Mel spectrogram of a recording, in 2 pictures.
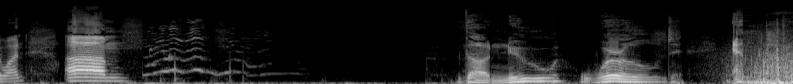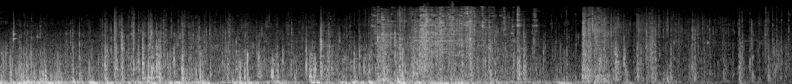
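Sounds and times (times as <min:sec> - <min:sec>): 
speech: 0:00.0 - 0:01.8, 0:04.6 - 0:08.7
wall breaking apart as a sound effect with crashing and shattering: 0:07.2 - 0:15.8
wooden cracking and splintering: 0:07.2 - 0:15.8.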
